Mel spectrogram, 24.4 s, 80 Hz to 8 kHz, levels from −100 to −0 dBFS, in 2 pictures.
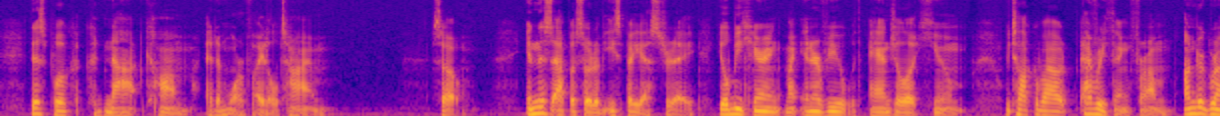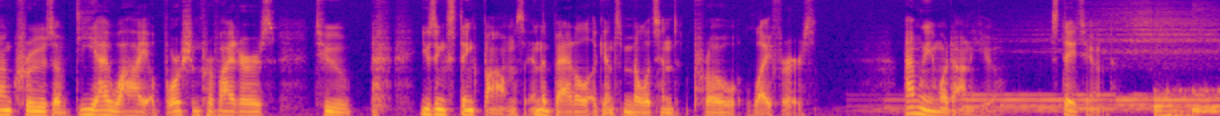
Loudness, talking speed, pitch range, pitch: -23 LUFS, 130 wpm, 100-130 Hz, 110 Hz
